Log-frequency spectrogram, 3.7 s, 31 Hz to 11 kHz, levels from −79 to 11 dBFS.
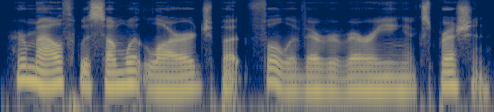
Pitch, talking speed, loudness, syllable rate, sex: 115 Hz, 180 wpm, -19 LUFS, 5.2 syllables/s, male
